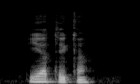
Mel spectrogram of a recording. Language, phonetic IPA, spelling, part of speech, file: Polish, [ˌpʲijaˈtɨka], pijatyka, noun, LL-Q809 (pol)-pijatyka.wav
